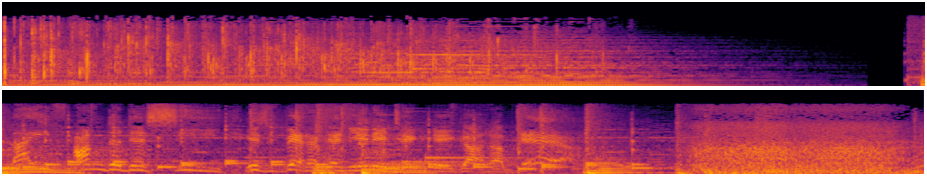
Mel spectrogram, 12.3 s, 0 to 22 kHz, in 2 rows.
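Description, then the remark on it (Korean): A lecture audience claps steadily in thanks to Professor Lee Jun-young after his talk forecasting trends for the new year at the end of 2020, a dense, crackling burst for about four seconds, then the applause fades into silence before unrelated tonal sound begins. “귀한 말씀 전해주신 이준영 교수님께 다시 한번 감사의 박수를 보내드립니다.”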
